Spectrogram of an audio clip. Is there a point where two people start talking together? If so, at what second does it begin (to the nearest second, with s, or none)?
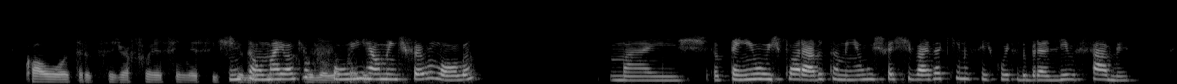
2 s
